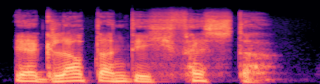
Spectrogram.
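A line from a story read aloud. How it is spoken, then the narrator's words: Plain. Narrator (German): sagte Elisabeth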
